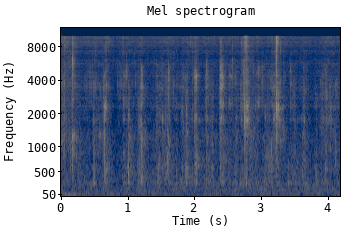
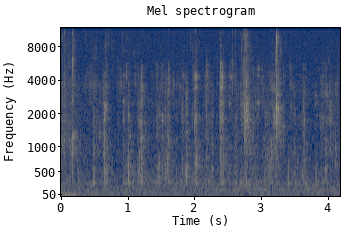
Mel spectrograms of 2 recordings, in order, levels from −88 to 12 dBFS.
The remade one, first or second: first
